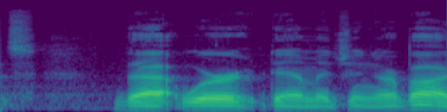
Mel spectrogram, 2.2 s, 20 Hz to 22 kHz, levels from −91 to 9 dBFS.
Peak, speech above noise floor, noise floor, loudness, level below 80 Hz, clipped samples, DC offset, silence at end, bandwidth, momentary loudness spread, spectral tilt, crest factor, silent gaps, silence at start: -10 dBFS; 28 dB; -54 dBFS; -27 LUFS; -68 dBFS; under 0.1%; under 0.1%; 0 s; 13.5 kHz; 8 LU; -6.5 dB/octave; 16 dB; none; 0 s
